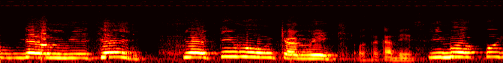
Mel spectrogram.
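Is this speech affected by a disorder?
Yes: cerebral palsy; birth oxygen deprivation, motor coordination and speech problems.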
